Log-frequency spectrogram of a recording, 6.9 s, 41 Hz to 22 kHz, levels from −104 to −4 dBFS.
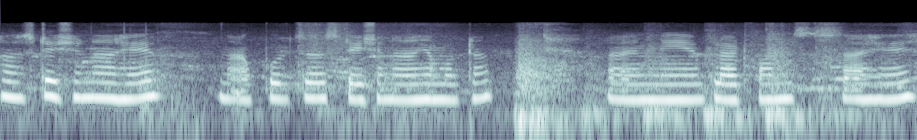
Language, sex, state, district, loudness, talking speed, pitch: Marathi, female, Maharashtra, Nagpur, -16 LUFS, 85 wpm, 250 Hz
